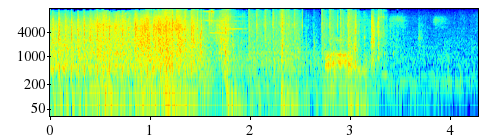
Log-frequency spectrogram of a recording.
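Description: Heavy gunfire rattles in Warzone 2.0, loud overlapping bursts that fade after a few seconds, with a voice briefly reacting.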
